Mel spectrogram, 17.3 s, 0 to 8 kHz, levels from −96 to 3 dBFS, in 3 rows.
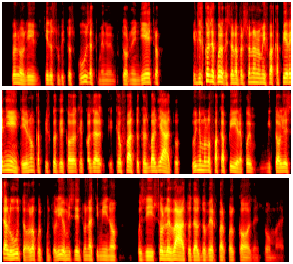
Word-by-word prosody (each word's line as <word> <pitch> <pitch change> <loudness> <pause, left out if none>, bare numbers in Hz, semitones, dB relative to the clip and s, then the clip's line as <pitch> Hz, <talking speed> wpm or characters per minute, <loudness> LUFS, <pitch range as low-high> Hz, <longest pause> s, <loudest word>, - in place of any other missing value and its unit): quello 135 -3 -1
lì 115 0 -5
chiedo 130 -1 -3
subito 115 -1 -11
scusa, 160 - -4
che - - -34
me 105 -1 -16
torno 110 +1 -5
indietro. 135 +7 -1 0.6
Il 135 - -10
discorso 185 +8 +4
è - - +2
quello 180 -1 +7
che - - -8
se - - -3
una 135 -1 +2
persona 145 +5 -1
non 155 -1 0
mi 145 -1 +2
fa 145 +1 +2
capire 150 +2 +3
niente, 150 - +2
io 125 +2 +2
non 145 +2 -4
capisco 130 0 -7
che 135 +2 -3
cosa 130 0 +3
che 125 -1 -12
cosa 130 +1 +1
che 125 - -24
ho 135 - 0
fatto 140 -1 +3
che 130 - -4
ho - - -1
sbagliato. 140 +3 +2 0.2
Lui 145 +3 -2
non 165 +1 -1
me 155 - 0
lo 150 - 0
fa - - +1
capire, 130 -7 0
poi 130 -3 -3 0.3
mi 120 -1 -17
toglie 130 +2 +1
il 130 - -4
saluto, 155 +1 +2
allora, 125 - 0
a - - -10
quel 110 -5 -10
punto 110 -3 -14
lì, 135 - -2
io 140 -2 +1
mi 130 0 -8
sento 125 0 -6
un 125 - -8
attimino 115 -1 -4 0.3
così 115 +1 -2
sollevato 125 -2 +6
dal 110 0 0
dover 110 +1 -3
far 110 -1 -3
qualcosa, 95 -3 -6
insomma, 85 -1 -23
e - - -31
125 Hz, 220 wpm, -25 LUFS, 115-140 Hz, 0.6 s, quello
